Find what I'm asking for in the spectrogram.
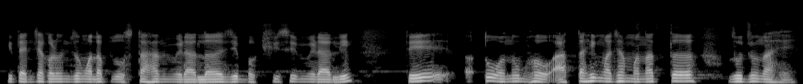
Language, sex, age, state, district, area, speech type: Marathi, male, 30-45, Maharashtra, Nagpur, urban, spontaneous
